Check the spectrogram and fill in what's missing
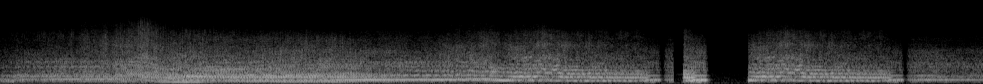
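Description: A racing car with an open exhaust roars loud and near, its engine pitch swelling and falling as it drives, cutting out abruptly for a moment before the roar returns.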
